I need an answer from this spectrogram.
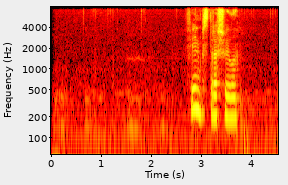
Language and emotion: Russian, neutral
